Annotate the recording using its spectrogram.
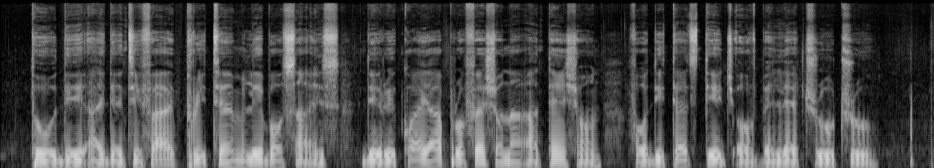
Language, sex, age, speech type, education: Nigerian Pidgin, male, 15-29, spontaneous, tertiary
